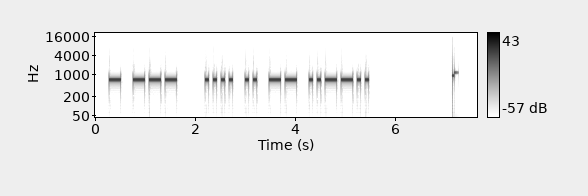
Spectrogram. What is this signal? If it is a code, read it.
Morse code, heard as a keyed tone, about 15 wpm, 700 Hz. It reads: TO HIM?
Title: Sentences from Top 1000 Words - Review Part 6 - 15wpm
